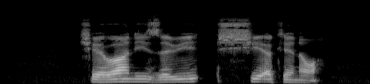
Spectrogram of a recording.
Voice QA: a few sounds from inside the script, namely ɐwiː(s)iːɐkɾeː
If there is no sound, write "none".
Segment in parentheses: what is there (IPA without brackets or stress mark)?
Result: ʃ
